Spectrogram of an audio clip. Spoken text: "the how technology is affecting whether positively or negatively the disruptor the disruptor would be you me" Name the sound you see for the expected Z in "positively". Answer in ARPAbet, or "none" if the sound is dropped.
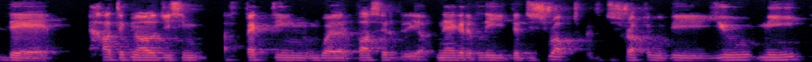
S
